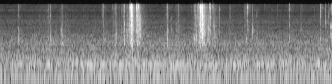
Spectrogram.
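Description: Paper pages of a coloring book being leafed through by hand, with two brief page-turn swishes, about one and a half and two and a half seconds in.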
